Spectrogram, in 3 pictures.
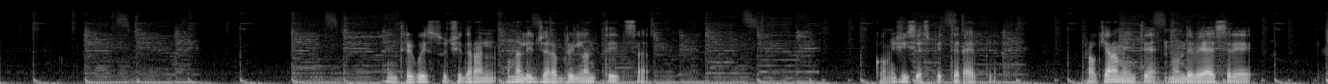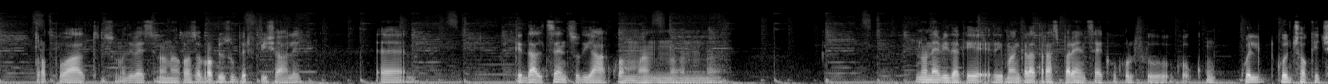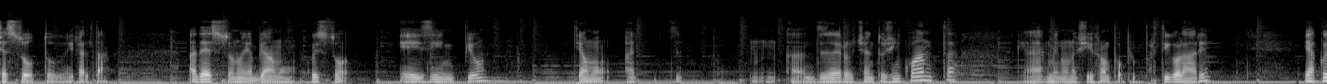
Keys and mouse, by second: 2.2 click, 12.7 middle click, 13.7-15.3 middle drag, 18.5 middle click, 37.7 middle click.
